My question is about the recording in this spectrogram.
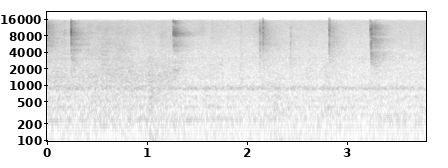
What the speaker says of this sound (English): So you just want to kind of just barely go back and forth with your scissors.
